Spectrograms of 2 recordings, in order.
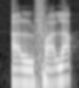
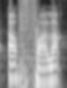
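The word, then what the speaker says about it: الفلق: ini sudah bisa membacanya tidak ada yang membaca nggak ada al-falaq dibaca affalaq nggak ada ya rata-rata sudah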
